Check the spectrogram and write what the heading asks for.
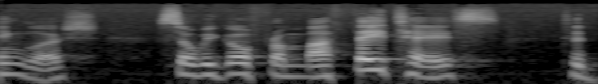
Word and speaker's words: mathetes: You have to get the, uh, the, the emphasis on the right syllable, right? Mathetes. Mathetes. It's a little hard to say because it doesn't make any sense in English.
